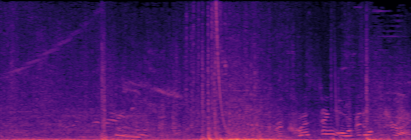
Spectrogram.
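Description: A laser beam fires with a bright sizzling buzz.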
